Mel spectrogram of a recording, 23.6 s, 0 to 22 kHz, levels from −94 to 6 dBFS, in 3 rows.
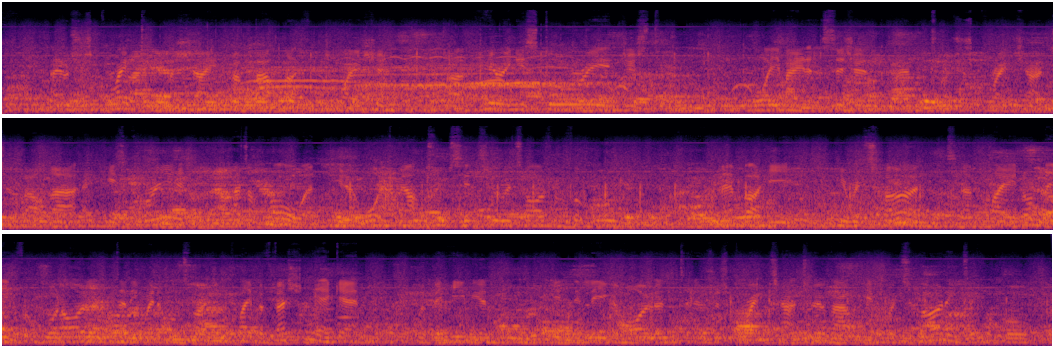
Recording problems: murmuring crowd; very loud; throughout; 3 dB above the speech
high-pitched whine; noticeable; throughout; 3 kHz, 20 dB below the speech

